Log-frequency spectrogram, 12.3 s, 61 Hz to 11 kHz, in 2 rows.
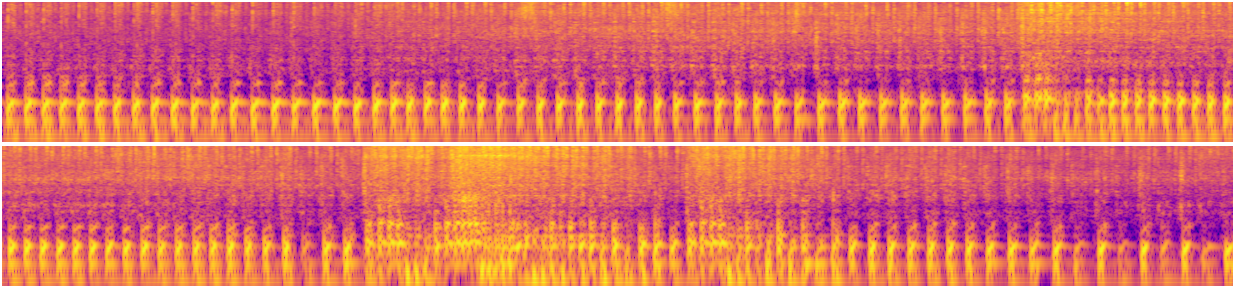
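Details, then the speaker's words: Honda 400EX ATV with a loud HMF exhaust, rebuilt motor, just got running: loud single thumping at fast idle, roughly three beats a second, with a light clatter on top that rises with revs; owner suspects valve chatter. "you might have been able to hear the valve chatter in it I'm not for sure but when you're at it it's still got a little bit of valve chatter to it"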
